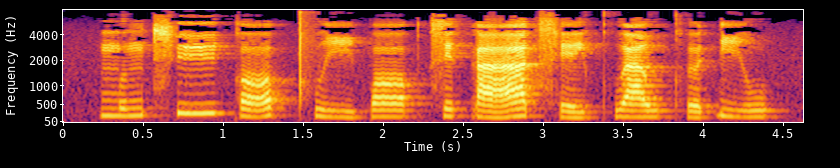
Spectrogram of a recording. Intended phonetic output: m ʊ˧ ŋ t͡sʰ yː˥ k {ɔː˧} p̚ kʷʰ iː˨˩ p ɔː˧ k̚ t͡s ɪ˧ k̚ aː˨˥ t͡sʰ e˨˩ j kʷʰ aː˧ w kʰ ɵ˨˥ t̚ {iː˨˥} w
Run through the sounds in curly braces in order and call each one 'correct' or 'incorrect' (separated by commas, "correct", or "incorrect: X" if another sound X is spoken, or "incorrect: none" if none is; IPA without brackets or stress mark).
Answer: incorrect: ɔː˨˥, incorrect: iː˧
